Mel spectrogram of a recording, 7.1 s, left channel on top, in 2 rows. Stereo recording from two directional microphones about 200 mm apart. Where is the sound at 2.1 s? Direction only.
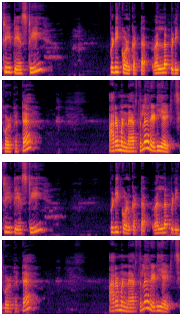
35° left (ahead or behind).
